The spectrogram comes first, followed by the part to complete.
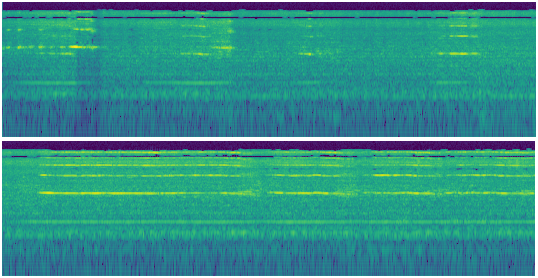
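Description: Large metal lathe turning a long steel trailer axle tube, with a steady high metallic squeal and ringing over the machine's running noise; the squeal grows stronger about six seconds in.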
